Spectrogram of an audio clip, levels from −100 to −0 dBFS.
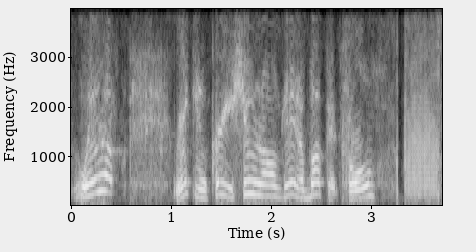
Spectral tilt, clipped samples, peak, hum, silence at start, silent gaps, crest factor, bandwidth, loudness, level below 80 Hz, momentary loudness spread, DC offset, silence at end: -10 dB/octave; under 0.1%; -2 dBFS; none; 0 s; none; 16 dB; 4 kHz; -17 LUFS; -46 dBFS; 12 LU; under 0.1%; 0 s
